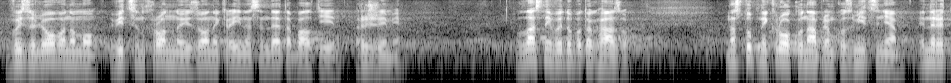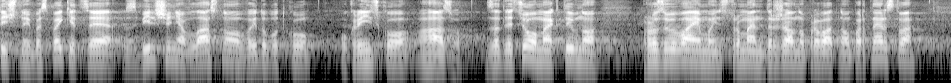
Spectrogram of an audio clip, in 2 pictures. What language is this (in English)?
Ukrainian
